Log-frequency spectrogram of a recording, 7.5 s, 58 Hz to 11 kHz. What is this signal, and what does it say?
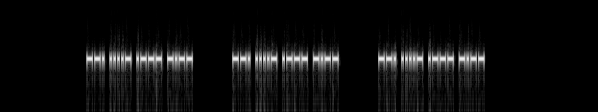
Morse code, heard as a keyed tone, about 48 wpm, 700 Hz. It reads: G4JY G4JY G4JY
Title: DXCC-100 Call Signs - 4 Characters - Repeated 3x - 50wpm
